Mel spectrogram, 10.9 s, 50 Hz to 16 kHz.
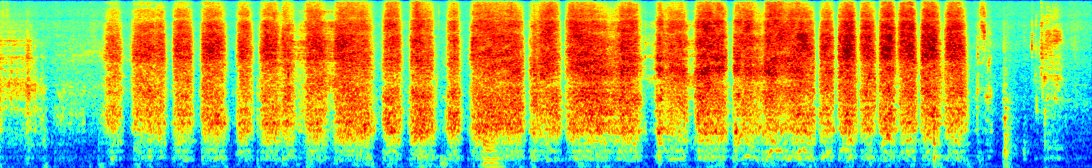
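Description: Cloth rag rubbing back and forth over the cone of a 15-inch RCF bass speaker driver in quick strokes, about three a second. The strokes begin about a second in and stop just before the end.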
